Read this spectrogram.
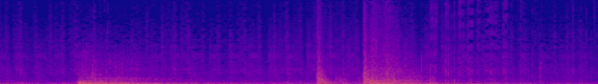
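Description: Flames burst up with a loud whoosh and crackle.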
